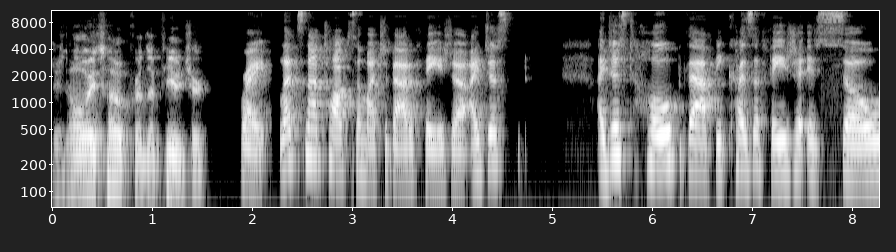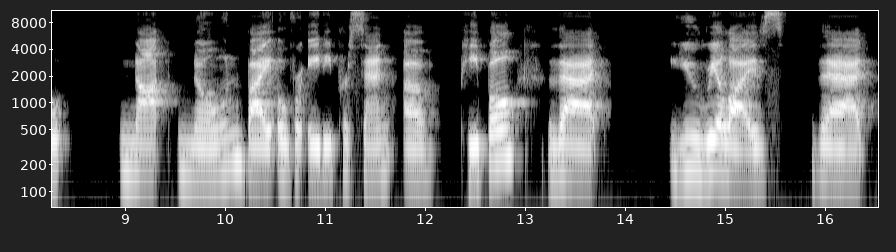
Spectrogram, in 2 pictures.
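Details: Adult woman speaking; typical speech.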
